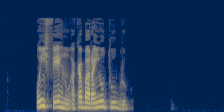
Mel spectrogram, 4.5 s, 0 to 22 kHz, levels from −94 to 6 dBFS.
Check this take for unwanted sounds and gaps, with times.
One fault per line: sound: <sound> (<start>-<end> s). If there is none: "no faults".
no faults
